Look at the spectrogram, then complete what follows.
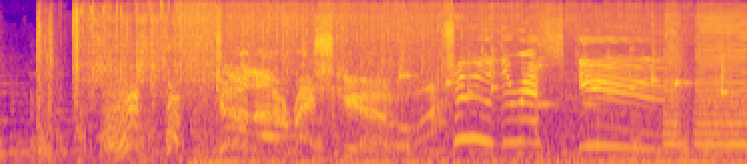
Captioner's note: barks; horn blares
